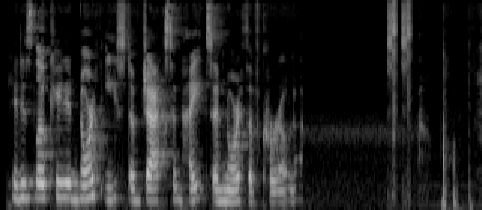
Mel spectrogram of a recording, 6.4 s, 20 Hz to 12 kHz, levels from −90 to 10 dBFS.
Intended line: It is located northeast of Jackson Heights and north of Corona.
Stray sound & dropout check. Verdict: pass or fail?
fail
